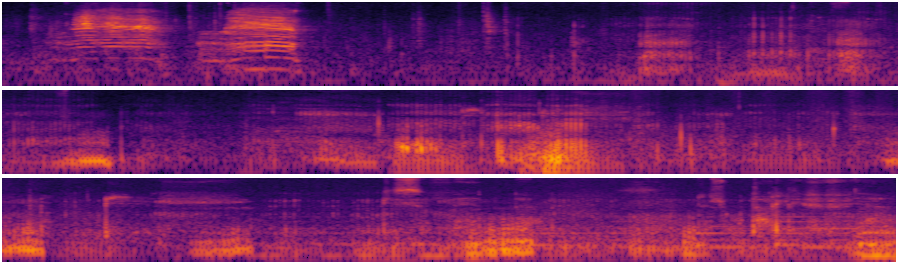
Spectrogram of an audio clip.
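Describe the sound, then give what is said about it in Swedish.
The cat Offeli purrs in a steady, rumbling rhythm, with a couple of brief tonal cries near the start and soft, whispery voices in the background. “Vart får du Kisse nu då? Kisse? Kisse?”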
